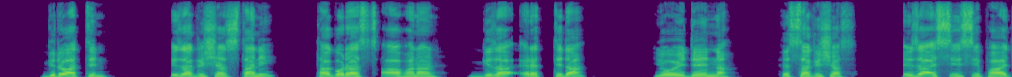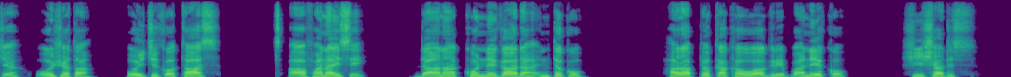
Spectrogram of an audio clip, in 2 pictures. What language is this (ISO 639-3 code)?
gmv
